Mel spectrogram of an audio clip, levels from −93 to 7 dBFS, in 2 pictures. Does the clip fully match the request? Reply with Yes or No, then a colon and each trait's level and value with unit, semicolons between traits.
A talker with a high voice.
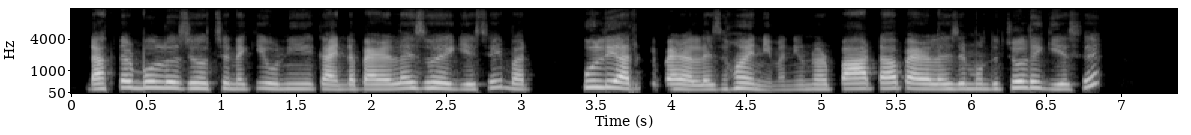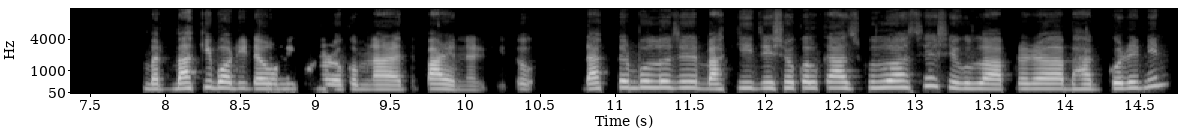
Yes: high, 220 Hz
